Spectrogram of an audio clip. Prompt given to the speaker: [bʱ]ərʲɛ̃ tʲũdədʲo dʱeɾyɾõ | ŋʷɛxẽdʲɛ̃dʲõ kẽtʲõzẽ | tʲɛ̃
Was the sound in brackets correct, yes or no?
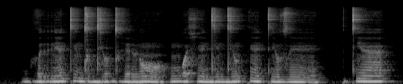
yes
